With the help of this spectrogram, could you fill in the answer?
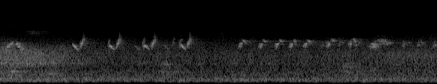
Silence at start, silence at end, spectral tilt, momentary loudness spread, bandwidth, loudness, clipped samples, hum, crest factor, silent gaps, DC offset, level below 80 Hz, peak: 0 s; 0 s; -4.5 dB/octave; 5 LU; 16 kHz; -39 LUFS; under 0.1%; none; 16 dB; none; under 0.1%; under -90 dBFS; -24 dBFS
